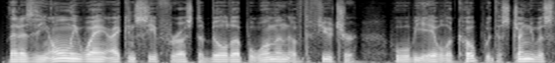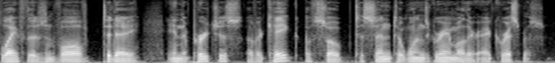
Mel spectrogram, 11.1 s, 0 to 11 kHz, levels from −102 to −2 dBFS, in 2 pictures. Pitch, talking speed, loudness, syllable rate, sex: 95 Hz, 260 wpm, -19 LUFS, 6.2 syllables/s, male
